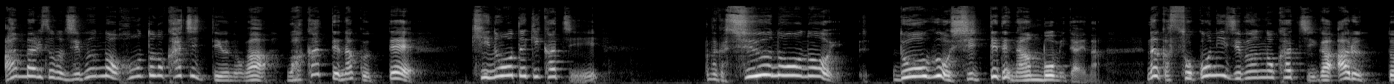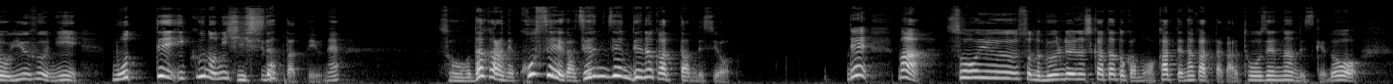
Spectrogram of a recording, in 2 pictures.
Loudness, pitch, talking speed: -19 LUFS, 305 Hz, 310 characters per minute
